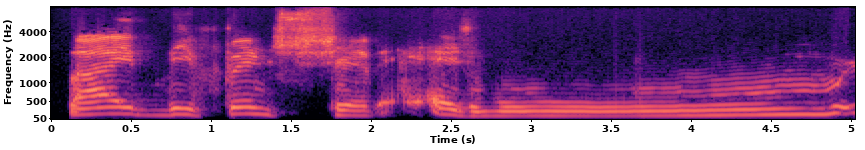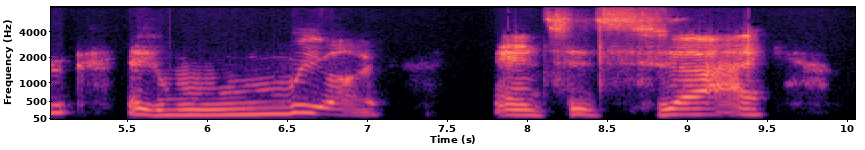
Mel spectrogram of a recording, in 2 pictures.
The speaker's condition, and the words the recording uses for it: Cerebral palsy. You speak slowly and deliberately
